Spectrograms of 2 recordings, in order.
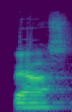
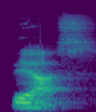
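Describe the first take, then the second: First: The p runs straight into ya. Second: A short i follows the p. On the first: The speaker calls it wrong. "प्यास नहीं कहना" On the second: The speaker calls it right. "पे के नीचे ज़ेर के साथ पढ़ा जा रहा है"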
